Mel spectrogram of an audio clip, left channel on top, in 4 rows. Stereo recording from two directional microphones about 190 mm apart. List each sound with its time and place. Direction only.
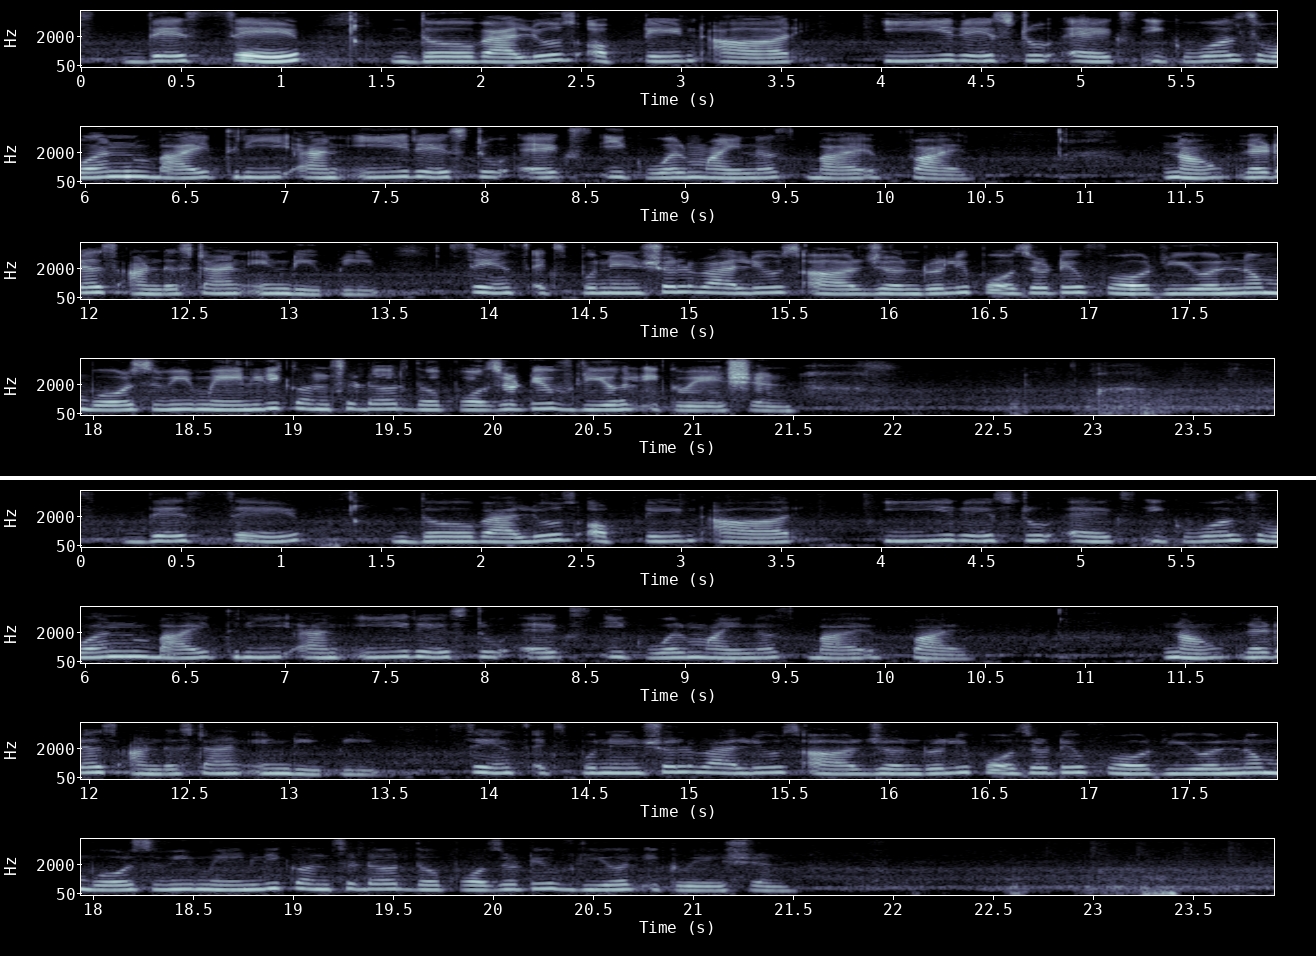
0.3 s speech: 35° left (ahead or behind)
11.4 s speech: 40° left (ahead or behind); by 18.9 s 55° left (ahead or behind)
19.4 s speech: centre (ahead or behind)
20.0 s speech: 55° left (ahead or behind)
